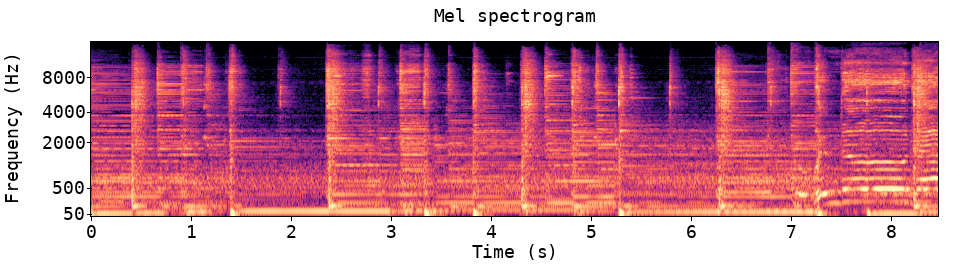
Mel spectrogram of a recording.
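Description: Acoustic Research Classic 30 floor-standing loudspeakers playing a country-style song: singing over guitar, bass and drums, with a drum hit about once a second.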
